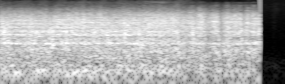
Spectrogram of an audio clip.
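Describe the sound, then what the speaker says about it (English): A fast train roars past close by, a loud continuous rush of wheels and rail clatter that cuts off abruptly at the end. "Whoa, look at that train."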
